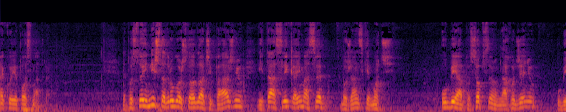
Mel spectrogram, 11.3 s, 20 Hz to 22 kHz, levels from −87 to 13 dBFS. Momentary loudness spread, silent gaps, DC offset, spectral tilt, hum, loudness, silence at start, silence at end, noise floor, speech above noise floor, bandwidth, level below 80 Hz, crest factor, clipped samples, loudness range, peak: 15 LU; none; under 0.1%; -5.5 dB/octave; none; -22 LUFS; 0 s; 0 s; -47 dBFS; 26 dB; 11 kHz; -44 dBFS; 18 dB; under 0.1%; 4 LU; -4 dBFS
